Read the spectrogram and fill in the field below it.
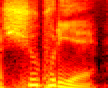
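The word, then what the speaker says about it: Chevrier: 철수 이런 이름인데 슈브리에 그러니까 좀 약간 프랑스식 이름이고 앙두 원래 이제 앞에 앙두 마리아 프랑스와 슈브리에 뭐 좀 길은데에 그걸 줄여서 그냥 앙 슈브 앙 안토니오는 그런 뜻이고요 안토니오 앙느 브러 발음으로 슈브리에 신부님이십니다 어 이분은 아직은 이제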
